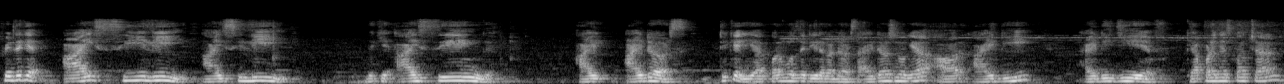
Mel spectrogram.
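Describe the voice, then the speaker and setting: A man's voice: on the high side, dark tone. A man teaching English reading, spelling out letters and sounding out words one by one. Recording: echoey room.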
